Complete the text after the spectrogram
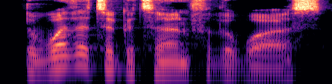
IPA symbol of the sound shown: ə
